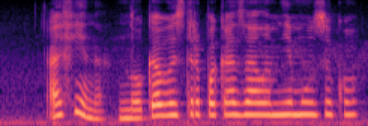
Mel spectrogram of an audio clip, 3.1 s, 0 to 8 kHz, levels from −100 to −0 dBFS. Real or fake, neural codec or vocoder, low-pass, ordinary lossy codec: real; none; none; none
